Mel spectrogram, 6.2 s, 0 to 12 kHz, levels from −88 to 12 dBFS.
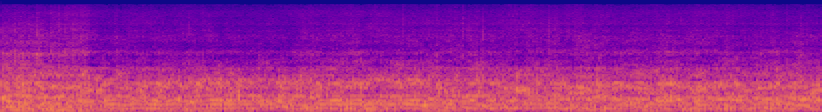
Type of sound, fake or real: fake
